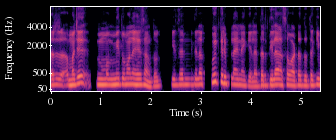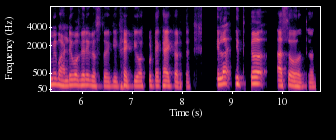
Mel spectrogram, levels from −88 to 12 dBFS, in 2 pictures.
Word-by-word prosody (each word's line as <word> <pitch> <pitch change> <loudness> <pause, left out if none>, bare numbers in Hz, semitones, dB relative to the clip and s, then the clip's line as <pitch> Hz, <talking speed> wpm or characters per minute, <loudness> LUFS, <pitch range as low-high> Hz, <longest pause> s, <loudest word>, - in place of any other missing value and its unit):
तर 155 -2 -2
म्हणजे 160 +8 +3 0.3
म 160 0 +2
मी 165 - +2
तुम्हाला 170 0 0
हे 160 -1 +3
सांगतो, 125 -6 -2
की 135 +4 -9
जर 160 0 -1
मी 160 0 -6
तिला 160 +1 -1
क्विक 220 +7 -1
रिप्लाय 180 -5 -1
नाही 145 -3 -3
केला, 120 -1 -4
तर 145 - -1
तिला 155 +2 +2
असं 150 +1 -3
वाटत 140 -1 -1
होतं, 140 +2 -3
की 165 - -1
मी 165 +1 +1
भांडी 135 +1 +1
वगैरे 145 0 +1
घासतोय 120 -2 -3
की 120 -1 -4
काय 140 - +5
किंवा 125 -1 0
कुठे 130 -1 -2
काय 130 0 +4
करतोय. 110 -2 -4 0.5
तिला 180 +4 +6 0.2
इतकं 180 +1 +5 0.4
असं 135 +3 0
होतं. 115 -4 0
150 Hz, 195 wpm, -22 LUFS, 130-160 Hz, 0.5 s, तिला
